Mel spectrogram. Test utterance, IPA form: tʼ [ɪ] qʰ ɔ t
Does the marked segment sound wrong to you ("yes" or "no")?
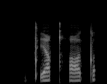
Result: no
